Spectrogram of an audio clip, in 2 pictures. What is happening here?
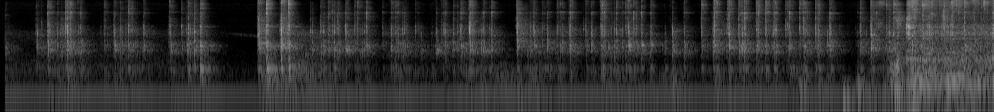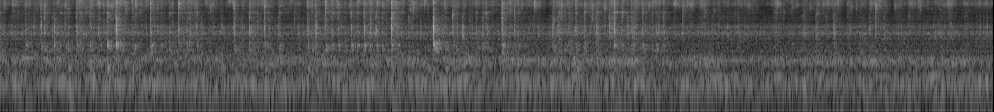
I start typing. I turn on the water. I stop typing.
